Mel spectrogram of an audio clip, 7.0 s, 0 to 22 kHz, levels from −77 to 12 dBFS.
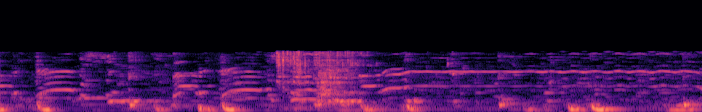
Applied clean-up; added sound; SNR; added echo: classical method WPE with log-MMSE.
